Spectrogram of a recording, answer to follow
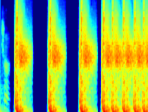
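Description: Edited outro sound effect: three short, sharp hits about half a second apart with dead silence between them, then a fast stuttering run of the same hit starting near the end.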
